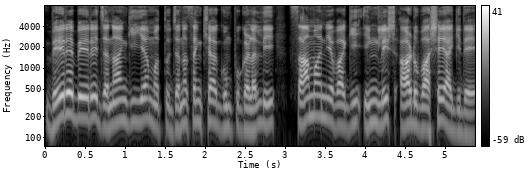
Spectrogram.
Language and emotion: Kannada, neutral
